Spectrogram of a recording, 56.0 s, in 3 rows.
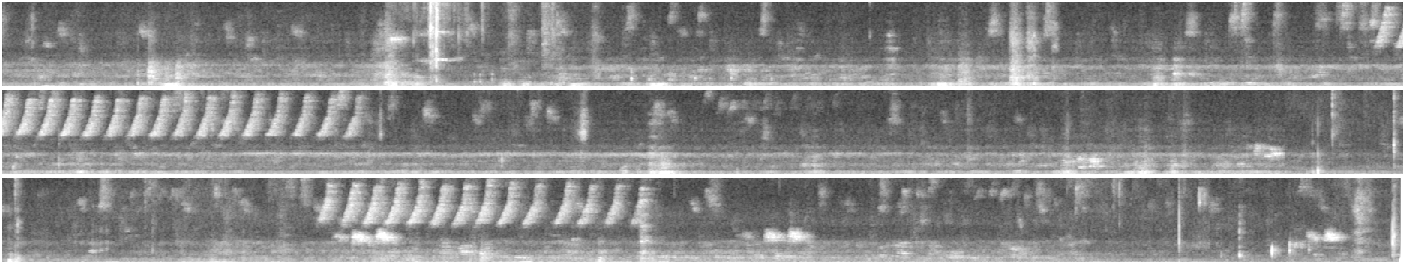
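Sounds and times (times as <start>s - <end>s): bird chirping: 5.1s - 7.2s, 17.5s - 26.2s, 38.3s - 56.0s.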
